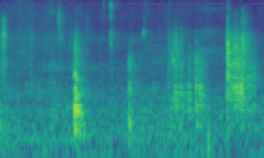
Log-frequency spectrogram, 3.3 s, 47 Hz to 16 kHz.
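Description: A twenty-sided die rolled during a Cthulhu-themed D20 tabletop roleplaying session: a few sharp, bright clacks and rattles in an irregular rhythm, with no talking.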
